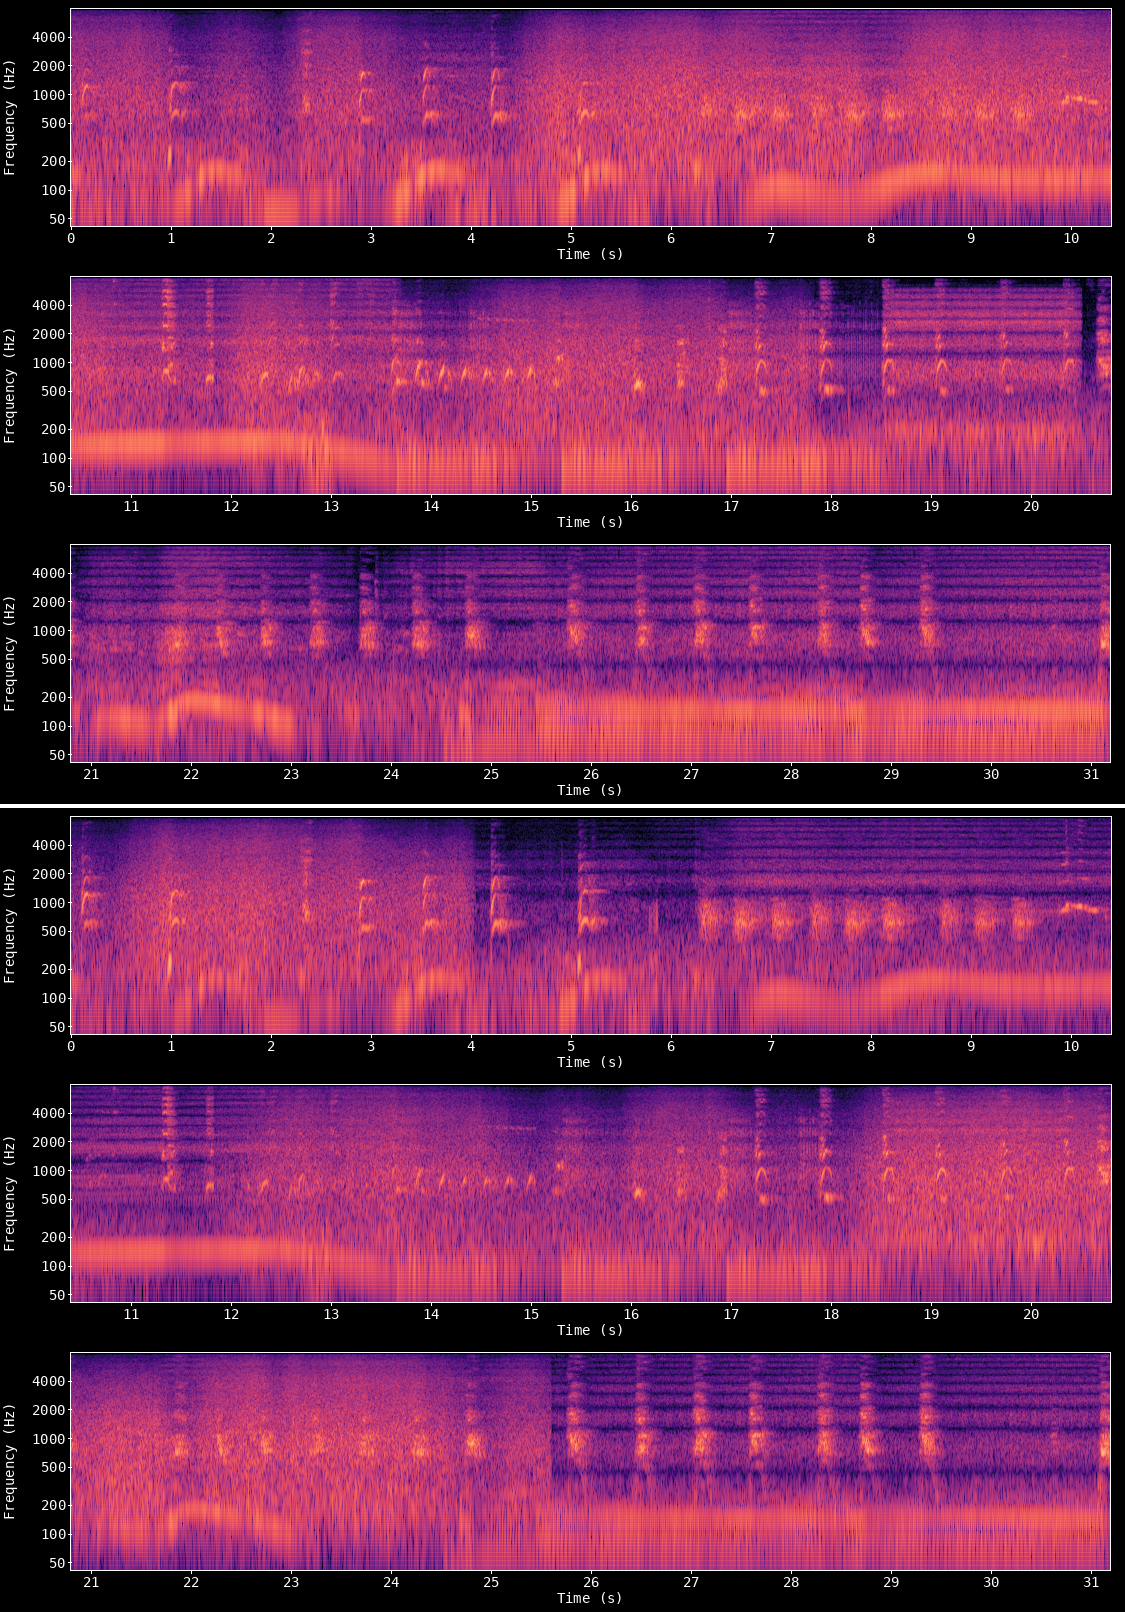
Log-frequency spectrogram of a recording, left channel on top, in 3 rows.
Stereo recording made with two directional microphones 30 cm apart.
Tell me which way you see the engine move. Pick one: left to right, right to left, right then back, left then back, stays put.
stays put.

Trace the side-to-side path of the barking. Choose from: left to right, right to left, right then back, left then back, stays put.
left then back.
